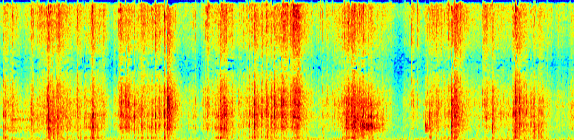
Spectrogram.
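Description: Plastic bubble wrap crinkling and crackling in irregular bursts as a wrapped parcel is handled and slit open with a box cutter.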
